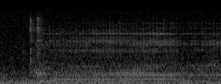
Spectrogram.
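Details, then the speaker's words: Hollow chisel mortising bit on drill press, chisel raised to leave a gap above the auger to prevent burning: quiet steady motor hum, even spinning, no rubbing or scraping; auger runs freely. "That's not rubbing, that's not scraping."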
